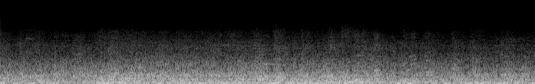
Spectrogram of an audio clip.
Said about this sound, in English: Although the sound of the subway can be deafening, when you can listen to it through your radio or high-fidelity phonograph, you can hear a beauty in it. Listen.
